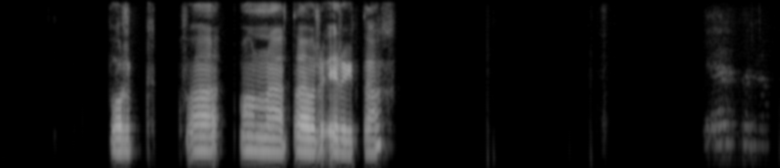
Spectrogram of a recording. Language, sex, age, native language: Icelandic, female, 11, Icelandic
